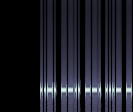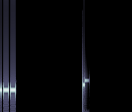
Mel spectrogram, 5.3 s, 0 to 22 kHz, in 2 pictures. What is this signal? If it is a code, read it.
Morse code, heard as a keyed tone, about 36 wpm, 700 Hz. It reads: FZGVY
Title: Code Groups - 5 Letters - 35wpm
